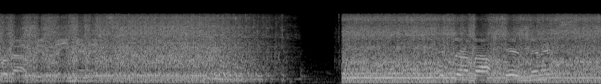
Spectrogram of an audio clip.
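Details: Brand-new MTD mower's Briggs & Stratton engine after a cold start, stiff valve stem freed (assembly lube): high-revving steady buzz that cuts out briefly, then returns smooth and even; running normally.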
